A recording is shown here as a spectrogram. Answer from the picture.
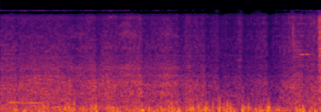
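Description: Street traffic at a roadside: motor vehicles running past, among them a light delivery truck that is passing close by near the end, a steady low rumble.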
